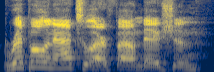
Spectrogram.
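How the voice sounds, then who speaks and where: A man hosting an informal crypto commentary, talking through articles in an excitable, sarcastic way, swearing and often clearing his throat. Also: sits high, moderate pace, rough recording. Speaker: crypto video host.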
